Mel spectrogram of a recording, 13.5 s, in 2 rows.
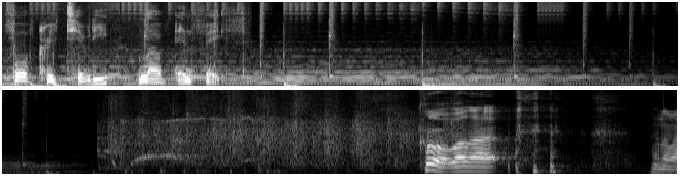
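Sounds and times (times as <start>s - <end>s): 
speech: 0.0s - 2.5s, 11.0s - 11.9s, 13.3s - 13.4s
audience applause: 7.7s - 11.1s.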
